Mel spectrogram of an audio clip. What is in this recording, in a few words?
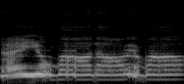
Pig Chef, Voices; UOP1 Project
